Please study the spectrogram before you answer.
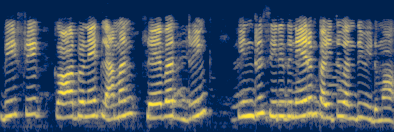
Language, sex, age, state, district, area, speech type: Tamil, female, 18-30, Tamil Nadu, Cuddalore, rural, read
